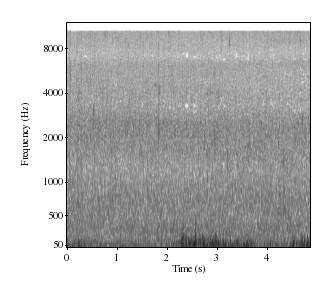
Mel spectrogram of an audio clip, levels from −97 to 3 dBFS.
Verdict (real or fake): real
